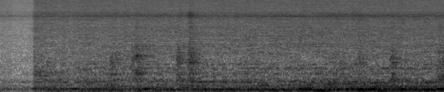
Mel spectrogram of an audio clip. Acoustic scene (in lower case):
elevator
